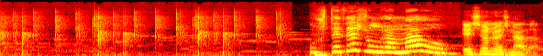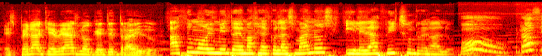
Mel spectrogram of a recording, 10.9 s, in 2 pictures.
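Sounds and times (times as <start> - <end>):
hands clapping: 0.0 - 3.0
speech: 3.1 - 10.8.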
